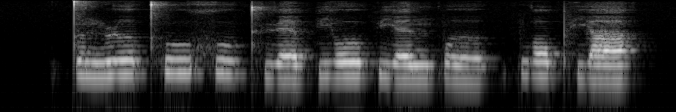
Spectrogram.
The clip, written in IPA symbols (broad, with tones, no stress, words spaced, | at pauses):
t̪ə˨˦nɻɤ˦t̪ʰu˦ xu˥˨t̪ʰɥɛ˨˩ pjo˦ʊ̯pjɛ˨˦npɤ˨˩ | pwɔ˥˨pʰjä˨˦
